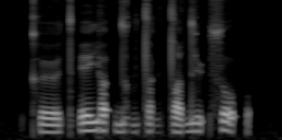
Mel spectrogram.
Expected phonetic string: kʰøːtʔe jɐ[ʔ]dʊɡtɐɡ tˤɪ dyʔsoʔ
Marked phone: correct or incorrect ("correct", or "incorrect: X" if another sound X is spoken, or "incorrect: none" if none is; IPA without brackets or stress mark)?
correct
